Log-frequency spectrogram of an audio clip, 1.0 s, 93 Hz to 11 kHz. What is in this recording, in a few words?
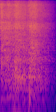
CYFX, EFFECT CYMB; 3D Sound; 3D Drums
